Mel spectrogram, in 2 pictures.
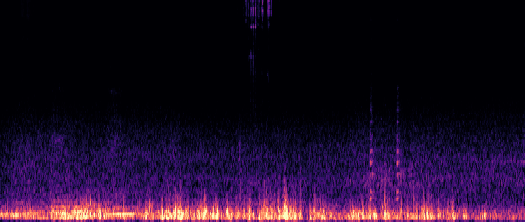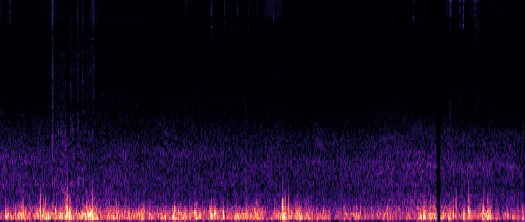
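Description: Uneven low rumble of a handheld phone microphone carried outdoors while walking: wind and handling noise over distant road traffic, with a few faint light clinks.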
